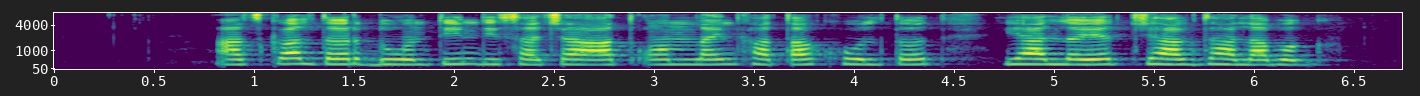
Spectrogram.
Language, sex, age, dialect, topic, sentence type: Marathi, female, 18-24, Southern Konkan, banking, statement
